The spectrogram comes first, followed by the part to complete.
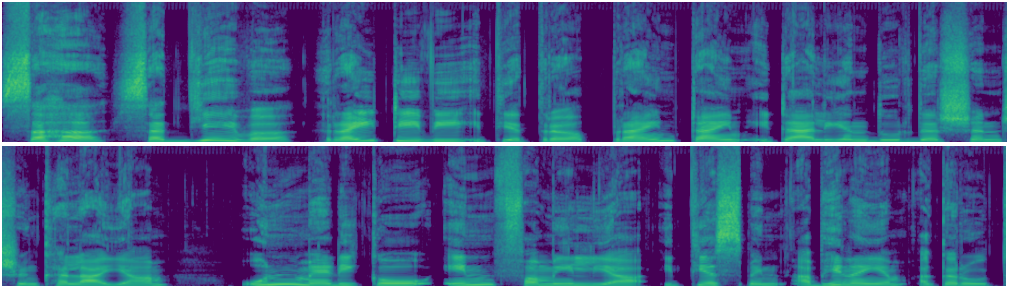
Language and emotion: Sanskrit, neutral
